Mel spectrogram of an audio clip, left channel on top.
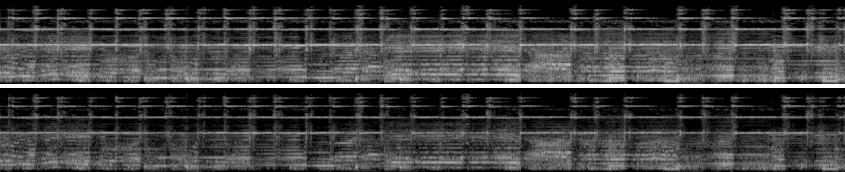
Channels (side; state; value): right; quieter; 7.3 dB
